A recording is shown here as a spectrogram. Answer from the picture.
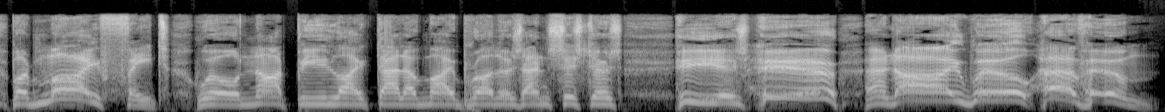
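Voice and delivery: drawn-out, shouted giant voice; growling giant. A narrator's reading. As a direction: rage slowly as a vengeful giant. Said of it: "the giant growled".

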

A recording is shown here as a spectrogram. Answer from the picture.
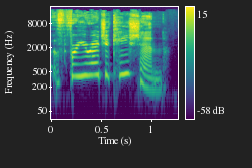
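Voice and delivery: put-on high-pitched young woman's reassurance; high, encouraging sisterly voice; reassuring sister. A narrator's reading. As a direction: soothe the upset child in a high voice. Sister reassures upset child.

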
